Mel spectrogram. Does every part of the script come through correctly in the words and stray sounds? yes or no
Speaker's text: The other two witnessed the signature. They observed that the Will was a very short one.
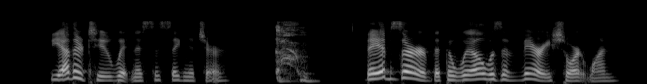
no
